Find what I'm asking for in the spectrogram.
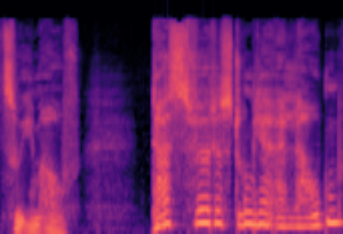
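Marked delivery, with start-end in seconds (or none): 1.5-3.4 high, wondering question with a slight tremble; can hardly believe the offer; slightly shaky voice. Acted. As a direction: squirrel asking in disbelief, a touch shaky. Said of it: "mit etwas zittriger Stimme".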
